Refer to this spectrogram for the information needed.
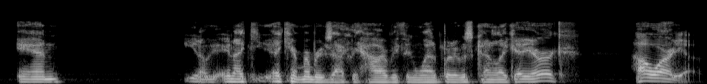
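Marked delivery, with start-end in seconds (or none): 5.2-6.9 put-on baritone voice. Recalling how he greeted Eric, doing a Vince baritone impression. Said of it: "in that Vince baritone".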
